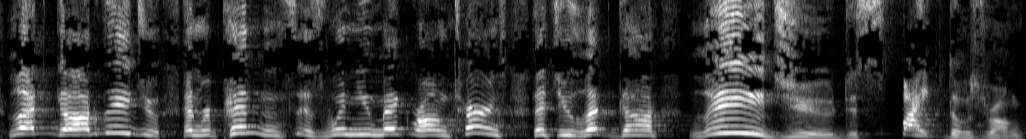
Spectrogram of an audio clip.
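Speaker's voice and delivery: loud, high, impassioned preacher's climax; full-force preaching. Acted. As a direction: preach it hard to the congregation.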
